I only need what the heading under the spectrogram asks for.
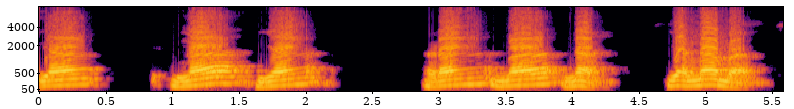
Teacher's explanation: नासिका इनका उच्चारण स्थान है, नाक से बोले जाते हैं, इसलिए इनको कहते हैं नासिका से उच्चारित हुए हुए, और इसको अनुनासिक कह देते हैं।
